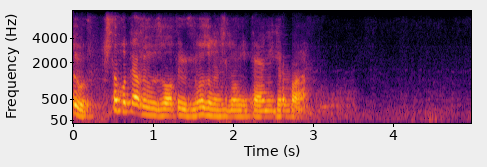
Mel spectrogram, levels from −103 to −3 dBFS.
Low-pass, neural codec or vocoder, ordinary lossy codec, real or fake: 7.2 kHz; codec, 44.1 kHz, 1.7 kbps, Pupu-Codec; Opus, 16 kbps; fake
